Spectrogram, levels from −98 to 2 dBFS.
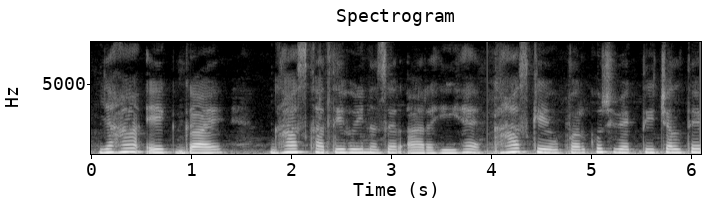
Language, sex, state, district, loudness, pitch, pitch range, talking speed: Hindi, female, Bihar, Saharsa, -14 LUFS, 220 Hz, 205-230 Hz, 165 wpm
